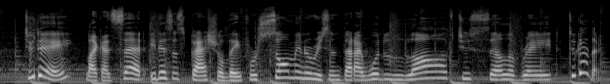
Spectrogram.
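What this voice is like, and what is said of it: Non-native English accent. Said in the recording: “doing this in another language, which is not my native language ... my accent”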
